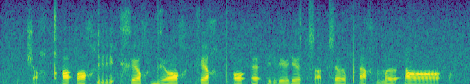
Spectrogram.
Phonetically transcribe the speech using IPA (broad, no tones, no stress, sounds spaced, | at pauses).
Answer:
t͡ʃ ɑ̰ χ qʼ æ ʔ ɔ χ rʲ ə ʔ xʲ ɔː χ ɡʲ ɔː χ kʲ ɑ χ pʼ ɔ ʔ ɛ ʔ rʲ ə˞ ɾʲ ʌ t͡s ɑ̰ t͡s əː pʼ æ χ m əː ʔ ɾ ɑː ʔ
